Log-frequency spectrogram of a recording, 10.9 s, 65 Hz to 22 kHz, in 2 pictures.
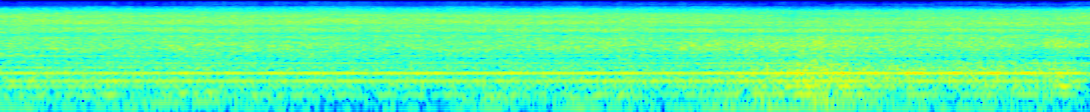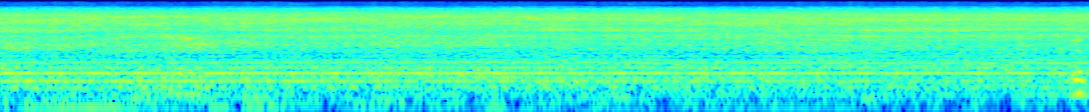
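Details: Campbell-Hausfeld PW1835 1800 PSI electric pressure washer, universal motor, new: steady high motor whine with even pump hum, no surging or grinding; running normally, owner feels pressure more like 1300 PSI.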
